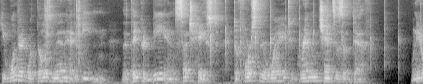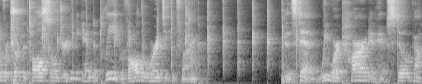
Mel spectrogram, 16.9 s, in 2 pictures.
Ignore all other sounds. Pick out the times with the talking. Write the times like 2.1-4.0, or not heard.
0.0-7.3, 8.2-12.6, 14.1-16.8.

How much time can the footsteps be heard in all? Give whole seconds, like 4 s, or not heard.
not heard.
